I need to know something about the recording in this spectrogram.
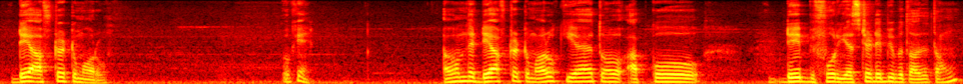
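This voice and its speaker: A man teaching a language lesson, spelling out words slowly syllable by syllable and listing verb forms. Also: a little high, darkish tone. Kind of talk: explaining Korean words in Hindi.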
